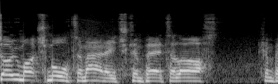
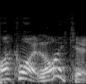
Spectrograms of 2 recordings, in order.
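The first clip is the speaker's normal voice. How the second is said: breaking, cracking voice; 5 semitones higher than usual. Commenting on the Audi while watching the laps, voice cracking. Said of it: "Voice crack".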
